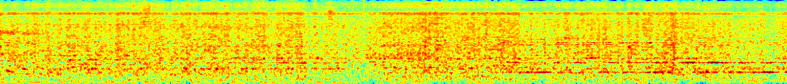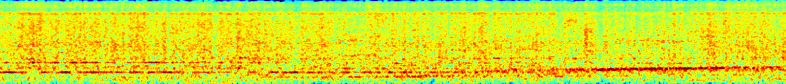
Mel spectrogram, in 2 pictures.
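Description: Electric commuter train running with a steady motor whine over the rumble of wheels on track. The whine rises in pitch about nine seconds in as the train picks up speed.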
